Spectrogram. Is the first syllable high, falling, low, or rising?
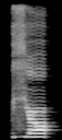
high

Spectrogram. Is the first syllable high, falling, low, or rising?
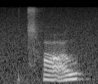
low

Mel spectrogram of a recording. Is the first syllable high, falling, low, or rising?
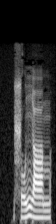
rising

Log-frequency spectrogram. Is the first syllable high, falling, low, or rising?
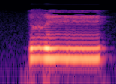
high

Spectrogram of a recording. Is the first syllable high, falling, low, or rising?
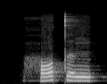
rising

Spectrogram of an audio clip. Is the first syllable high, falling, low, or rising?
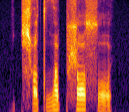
low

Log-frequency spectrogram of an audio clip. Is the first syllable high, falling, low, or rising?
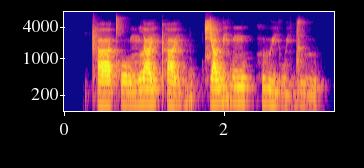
low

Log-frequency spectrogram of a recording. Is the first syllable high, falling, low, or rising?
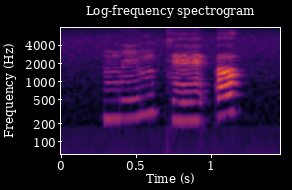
rising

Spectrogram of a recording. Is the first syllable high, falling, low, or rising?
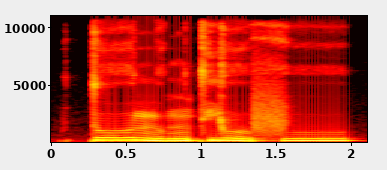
high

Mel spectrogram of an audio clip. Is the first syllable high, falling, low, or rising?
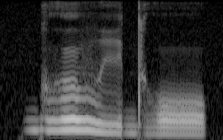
high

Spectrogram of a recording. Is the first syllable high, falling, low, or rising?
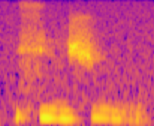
falling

